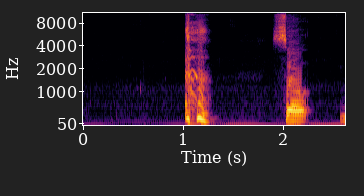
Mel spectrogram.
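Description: A man clears his throat close to a microphone.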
